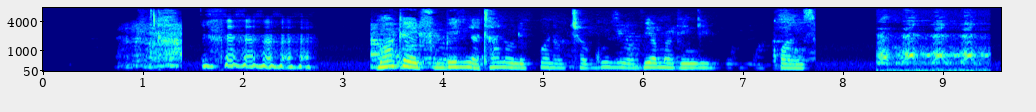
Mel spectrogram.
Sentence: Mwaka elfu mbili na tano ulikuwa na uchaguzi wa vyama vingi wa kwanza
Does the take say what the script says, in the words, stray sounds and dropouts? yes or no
no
